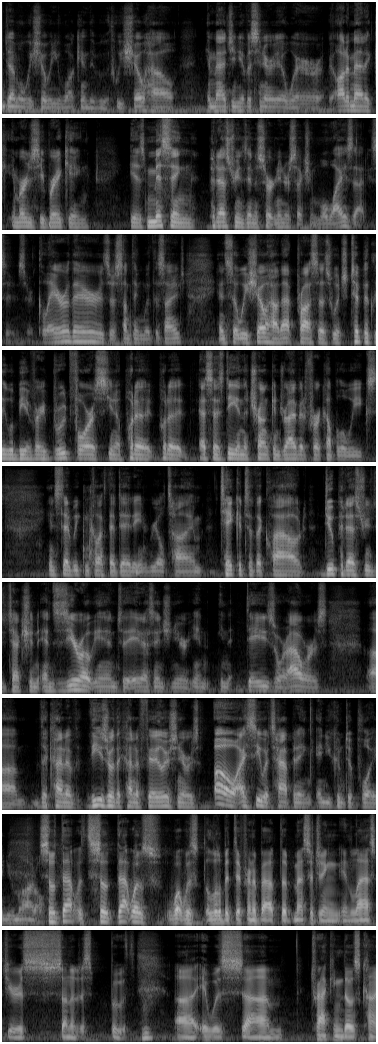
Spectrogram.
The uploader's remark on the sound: Filmed live at CES2024.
